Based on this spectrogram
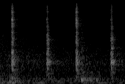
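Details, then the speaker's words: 1973 VW Thing, hazard lights switched on: crisp evenly spaced ticks about three per second; flasher relay working normally. "Yeah. Good. Let's see. Great. How about the back? Yeah, they work."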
